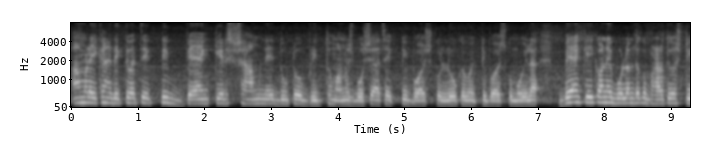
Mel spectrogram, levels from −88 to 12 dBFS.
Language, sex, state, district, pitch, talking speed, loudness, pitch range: Bengali, male, West Bengal, Dakshin Dinajpur, 155 Hz, 170 wpm, -19 LUFS, 135-175 Hz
